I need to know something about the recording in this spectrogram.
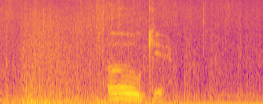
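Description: A creature screeches as it is struck.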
